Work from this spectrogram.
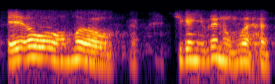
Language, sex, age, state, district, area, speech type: Bodo, male, 18-30, Assam, Chirang, urban, conversation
